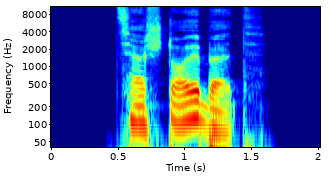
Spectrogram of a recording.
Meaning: second-person plural subjunctive I of zerstäuben
- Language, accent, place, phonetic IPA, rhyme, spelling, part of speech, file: German, Germany, Berlin, [t͡sɛɐ̯ˈʃtɔɪ̯bət], -ɔɪ̯bət, zerstäubet, verb, De-zerstäubet.ogg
